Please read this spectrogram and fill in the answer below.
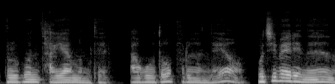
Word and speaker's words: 고지 베리: 뭐 붉은 다이아몬드라고도 부르는데요 고지 베리는 원래 구기자의 중국식 발음이 이기 때문에요 발음이 이제 고지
